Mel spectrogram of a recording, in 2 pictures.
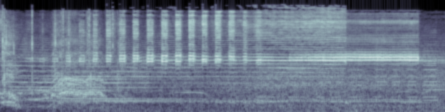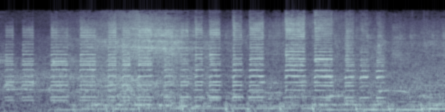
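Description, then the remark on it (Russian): Car horns honk repeatedly in rhythmic bursts on Lenin Street, the main road, as drivers celebrate with fans of the Avangard hockey club, blending with a cheering crowd and idling engines, loud and continuous throughout. “Никто не против, автомобилисты за, сигналят, все счастливы.”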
